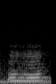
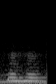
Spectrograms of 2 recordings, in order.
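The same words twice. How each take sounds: The two takes are said the same way.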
